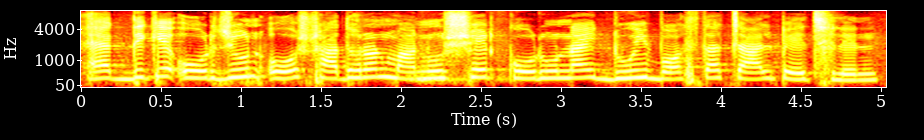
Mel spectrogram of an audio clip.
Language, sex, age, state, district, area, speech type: Bengali, female, 18-30, West Bengal, Malda, rural, read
